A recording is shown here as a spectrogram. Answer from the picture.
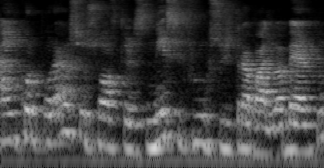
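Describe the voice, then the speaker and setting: A man with a Brazilian accent speaks in a high pitch, with ordinary pitch variation. Audible room echo and noticeable background noise fill the recording. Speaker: software company presenter. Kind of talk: webinar presentation. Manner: hesitant with fillers.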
